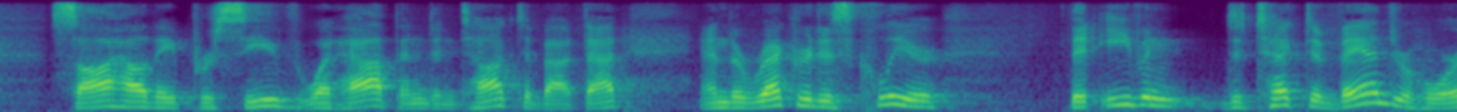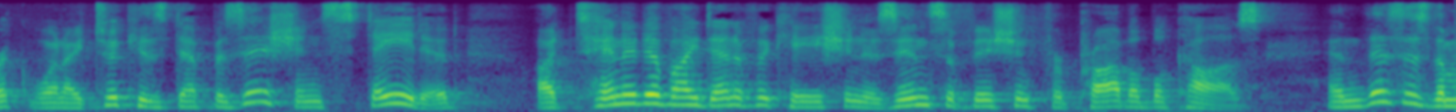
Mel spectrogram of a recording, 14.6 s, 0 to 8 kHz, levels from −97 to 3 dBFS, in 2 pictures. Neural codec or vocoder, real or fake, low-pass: codec, 16 kHz, 1 kbps, X-Codec, WavLM features, trained on Multilingual LibriSpeech; fake; 7.2 kHz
